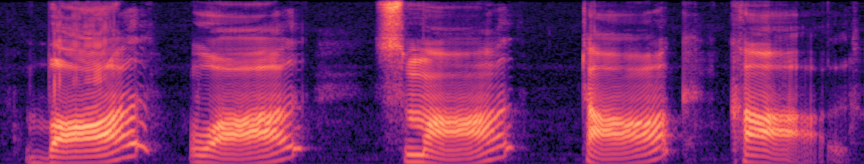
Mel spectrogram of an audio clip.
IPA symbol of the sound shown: ɔː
